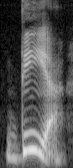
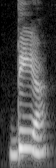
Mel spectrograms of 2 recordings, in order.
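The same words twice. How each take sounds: First: "día" as DÍ-a, in two syllables; stressed i. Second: "día" as one syllable, dyá; theoretical mispronunciation. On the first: Teacher showing the exception to the rule, "día" with stressed í. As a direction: lean on the í of "día", apart from the a. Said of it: "se pronuncian con fuerza". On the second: Teacher showing what the rule would give, "día" squashed to dyá. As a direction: slide the i of "día" into a stressed a. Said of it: "Yo debería pronunciar teóricamente". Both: Shown as a demonstration.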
